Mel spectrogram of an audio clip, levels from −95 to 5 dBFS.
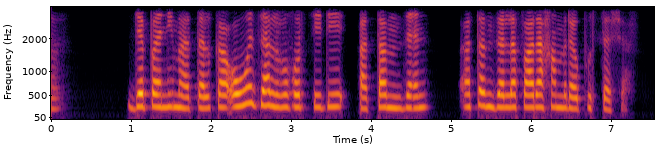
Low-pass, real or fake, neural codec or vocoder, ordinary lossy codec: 3.6 kHz; fake; codec, 16 kHz, about 1 kbps, DyCAST, with the encoder's durations; Opus, 64 kbps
